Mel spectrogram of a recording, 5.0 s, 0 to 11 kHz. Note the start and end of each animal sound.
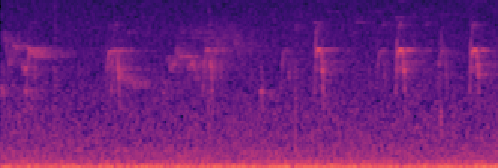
[0.00, 2.06] Red-eyed Vireo (Vireo olivaceus)
[0.94, 1.29] American Robin (Turdus migratorius)
[2.04, 2.32] American Robin (Turdus migratorius)
[3.02, 4.86] American Robin (Turdus migratorius)

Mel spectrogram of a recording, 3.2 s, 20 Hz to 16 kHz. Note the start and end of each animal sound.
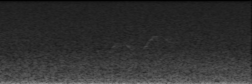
[1.18, 2.17] Swainson's Thrush (Catharus ustulatus)

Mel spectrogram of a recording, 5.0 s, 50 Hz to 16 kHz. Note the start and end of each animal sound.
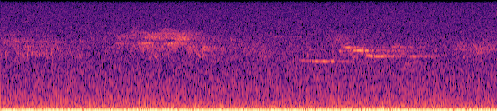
[0.00, 4.98] Red-eyed Vireo (Vireo olivaceus)
[1.04, 2.30] Mourning Warbler (Geothlypis philadelphia)
[2.85, 4.62] Hermit Thrush (Catharus guttatus)

